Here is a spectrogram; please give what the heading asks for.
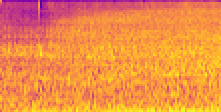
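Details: Toyota Echo small four-cylinder starting after immobilizer security light stopped blinking with original key: low, even idle holding steady with no stumbles or misses; normal idle.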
